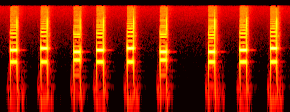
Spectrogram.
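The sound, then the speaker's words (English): Nine short touch-tone beeps as a number is dialed on a cell phone keypad, each a clean, evenly spaced electronic dual tone, with a slightly longer pause after the sixth and no talk. “And don't forget to dial the area code.”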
